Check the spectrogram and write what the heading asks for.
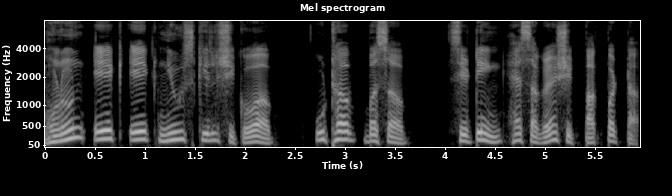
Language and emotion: Goan Konkani, neutral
